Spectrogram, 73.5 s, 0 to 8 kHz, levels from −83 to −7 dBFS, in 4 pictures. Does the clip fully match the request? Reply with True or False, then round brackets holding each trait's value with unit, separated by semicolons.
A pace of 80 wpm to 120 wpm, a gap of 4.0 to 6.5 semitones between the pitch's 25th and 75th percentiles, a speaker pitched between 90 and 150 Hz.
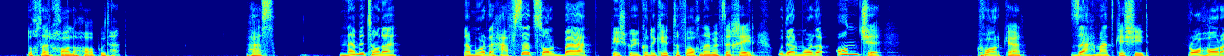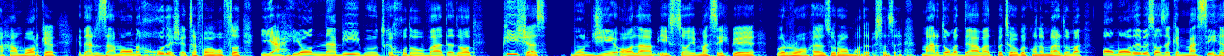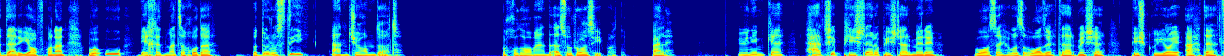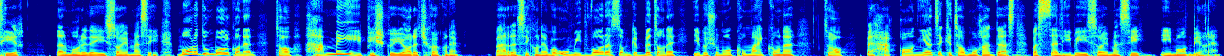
False (110 wpm; 3.4 semitones; 135 Hz)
